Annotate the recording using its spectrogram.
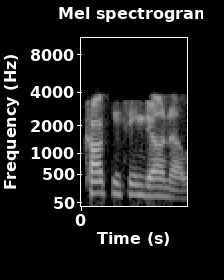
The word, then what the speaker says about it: Constantine Dhonau: It's Constantine Dhonau, but that's all right.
